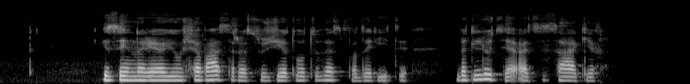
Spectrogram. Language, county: Lithuanian, Vilnius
